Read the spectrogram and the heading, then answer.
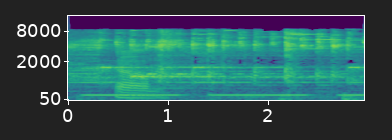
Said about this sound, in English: Sorry about that. I forgot to shut my phone off.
